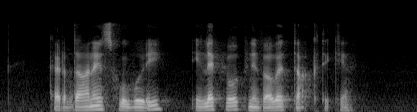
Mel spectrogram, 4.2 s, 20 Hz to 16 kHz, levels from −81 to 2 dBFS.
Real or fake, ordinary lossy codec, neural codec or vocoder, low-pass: fake; none; codec, 16 kHz, 1 kbps, FunCodec, trained on LibriTTS, 50 frames a second; 7.2 kHz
